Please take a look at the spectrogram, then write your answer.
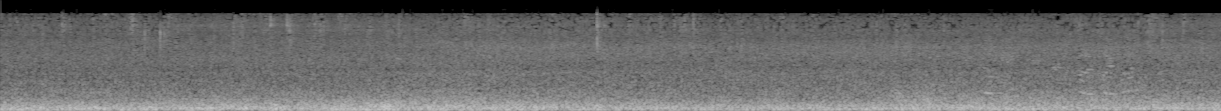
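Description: Heavy thunderstorm with intense lightning: a continuous loud wash of pouring rain and rolling thunder, dense and unbroken from start to finish with no voices.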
